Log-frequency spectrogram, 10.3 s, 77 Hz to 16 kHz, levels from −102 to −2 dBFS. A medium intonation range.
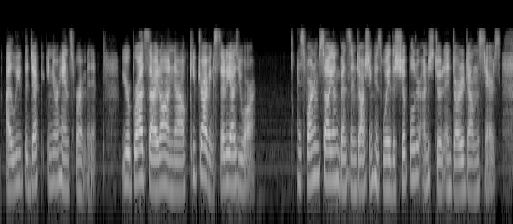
Yes: average, 3.4 semitones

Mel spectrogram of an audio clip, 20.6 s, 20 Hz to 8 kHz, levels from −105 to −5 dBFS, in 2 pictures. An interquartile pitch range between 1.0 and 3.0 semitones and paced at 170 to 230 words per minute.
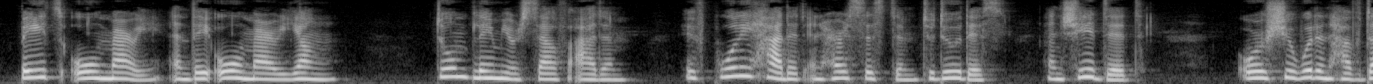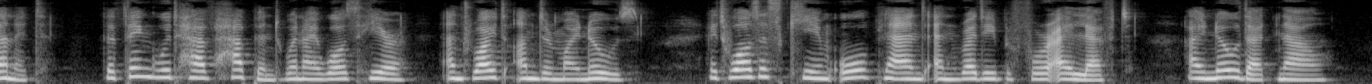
No: average, 3.5 semitones; average, 175 wpm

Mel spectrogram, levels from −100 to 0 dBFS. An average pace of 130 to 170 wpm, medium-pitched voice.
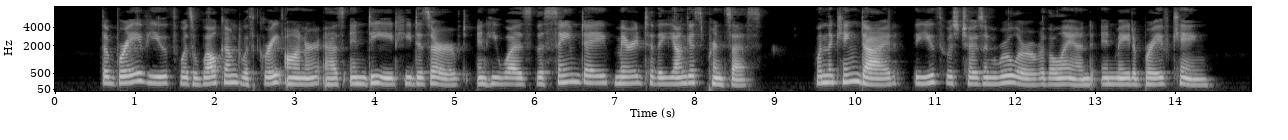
Yes: average, 160 wpm; medium, 180 Hz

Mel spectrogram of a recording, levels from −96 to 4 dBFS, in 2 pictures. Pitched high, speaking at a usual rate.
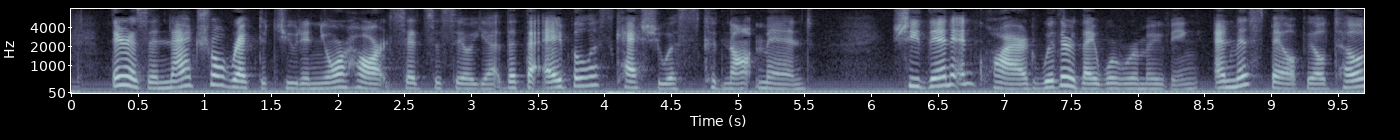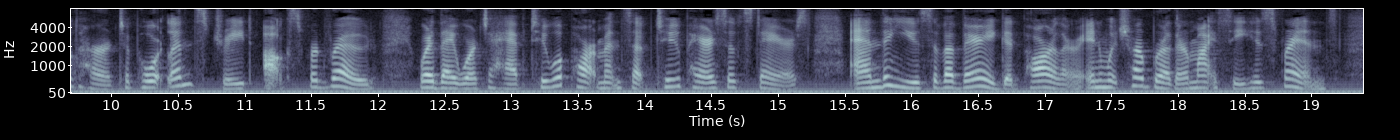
Yes: high, 195 Hz; average, 190 wpm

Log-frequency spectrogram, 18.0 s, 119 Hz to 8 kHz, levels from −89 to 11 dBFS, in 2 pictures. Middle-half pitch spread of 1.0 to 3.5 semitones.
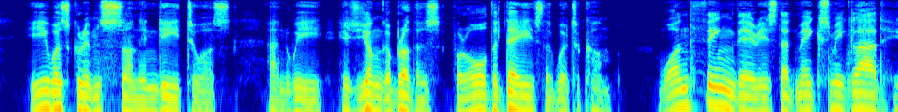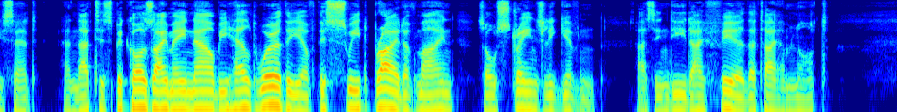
No: average, 3.9 semitones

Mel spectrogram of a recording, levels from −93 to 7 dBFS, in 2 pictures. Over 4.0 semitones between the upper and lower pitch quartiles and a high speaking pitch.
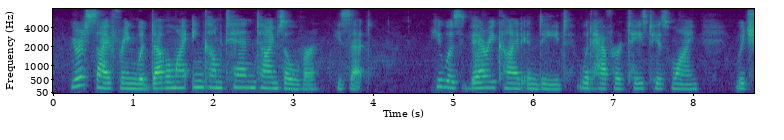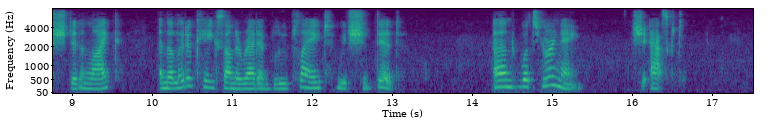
No: average, 3.6 semitones; high, 195 Hz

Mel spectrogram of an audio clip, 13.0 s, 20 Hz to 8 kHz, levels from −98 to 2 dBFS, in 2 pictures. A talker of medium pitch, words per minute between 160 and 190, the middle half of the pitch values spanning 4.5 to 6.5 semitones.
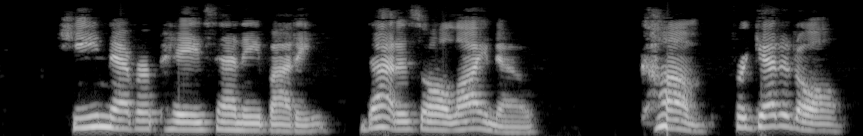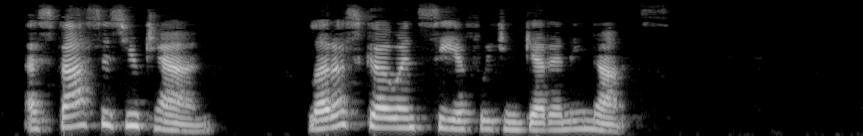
No: medium, 180 Hz; slow, 135 wpm; average, 5.3 semitones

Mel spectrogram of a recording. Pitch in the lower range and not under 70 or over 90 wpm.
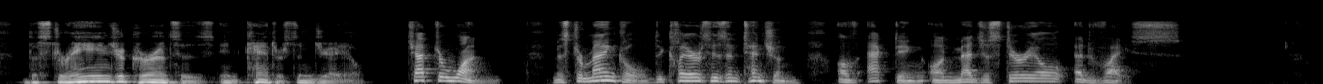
Yes: low, 105 Hz; slow, 80 wpm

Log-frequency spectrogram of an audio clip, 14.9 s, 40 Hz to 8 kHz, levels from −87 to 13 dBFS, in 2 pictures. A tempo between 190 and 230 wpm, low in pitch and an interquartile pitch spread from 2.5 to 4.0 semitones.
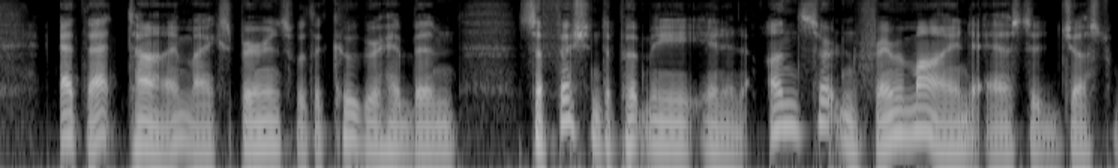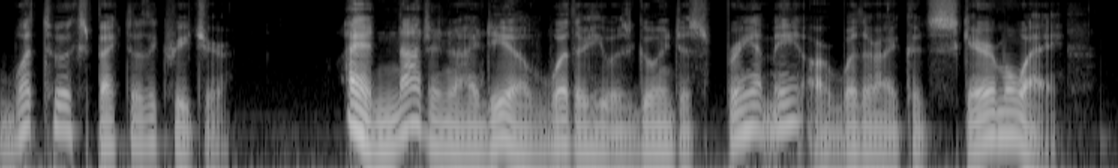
No: average, 195 wpm; very low, 85 Hz; average, 5.3 semitones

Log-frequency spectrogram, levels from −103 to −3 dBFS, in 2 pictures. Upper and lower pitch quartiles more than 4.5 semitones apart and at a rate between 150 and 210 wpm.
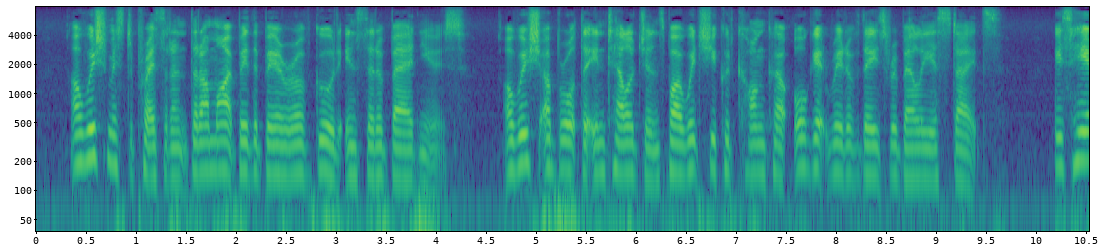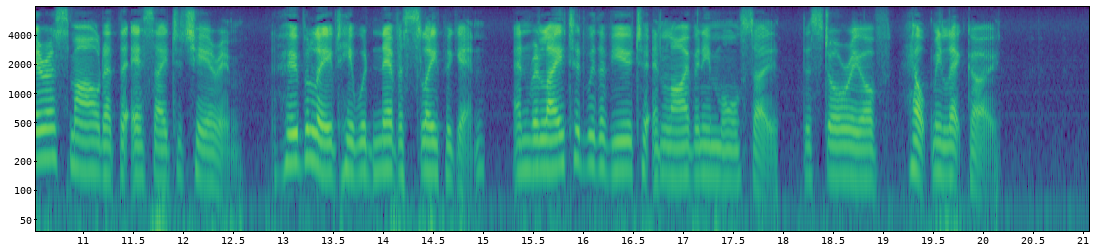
No: average, 2.7 semitones; average, 190 wpm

